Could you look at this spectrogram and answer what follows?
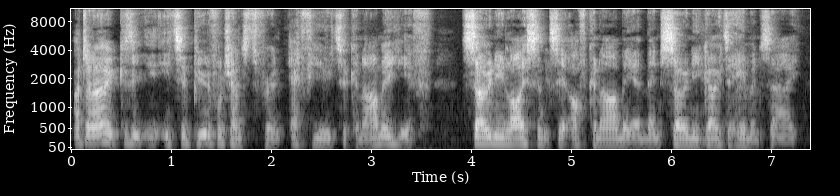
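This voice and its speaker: A man chatting on a video game podcast. His voice has an ordinary middle pitch. He speculates casually, stacking "I think" and ending points with "right?". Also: steady tone, fairly quick. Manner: speculative, hedging with "I think" and tag questions. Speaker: podcast co-host. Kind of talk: casual chat.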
